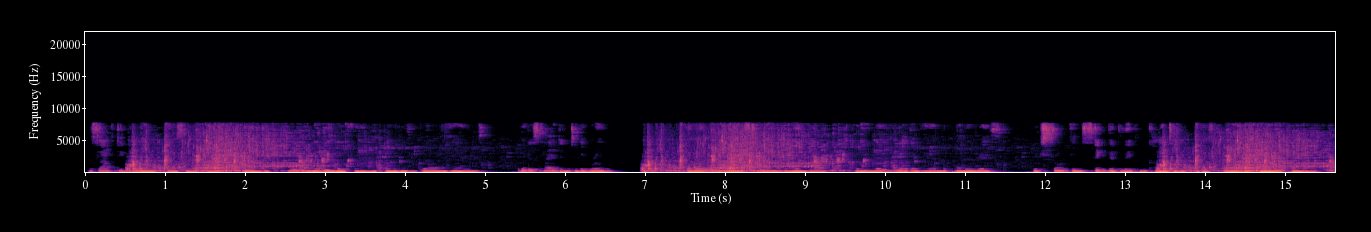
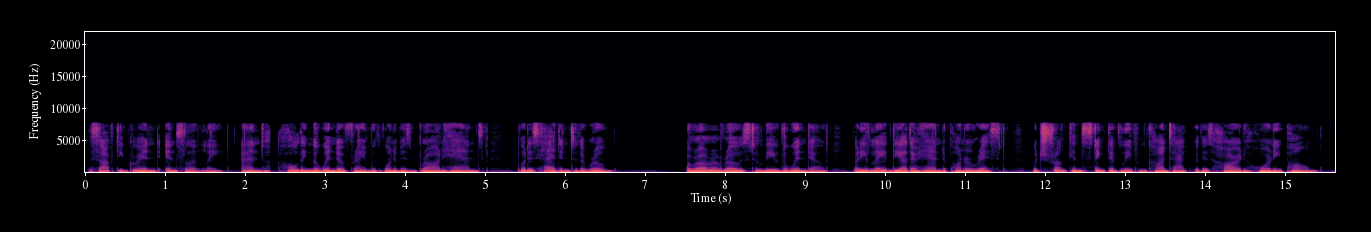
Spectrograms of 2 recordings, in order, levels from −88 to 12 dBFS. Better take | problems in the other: second | noise reduction (classical method WPE with log-MMSE)

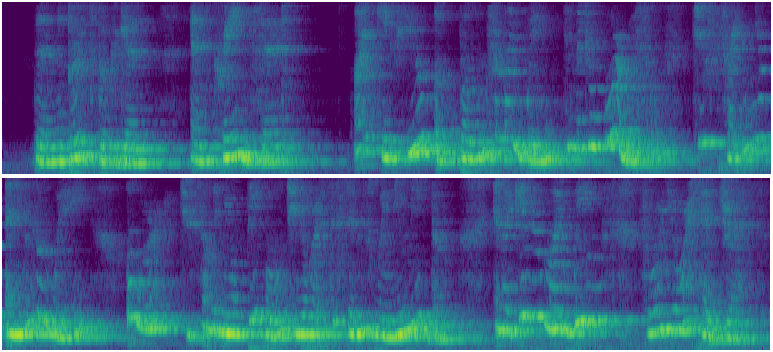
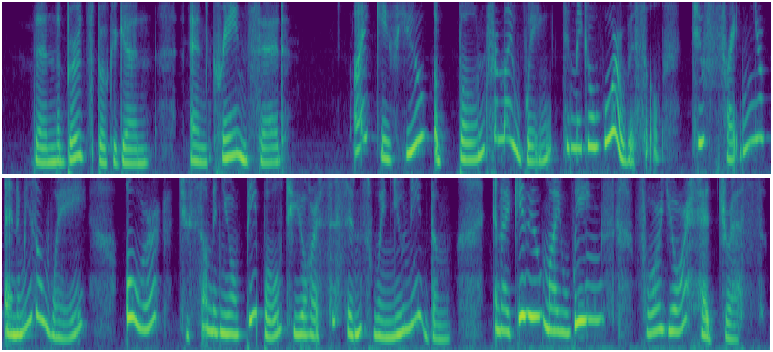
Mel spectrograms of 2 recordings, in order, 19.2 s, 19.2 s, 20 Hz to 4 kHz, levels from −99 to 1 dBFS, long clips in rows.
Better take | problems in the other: second | room echo; dies away in 1.2 s

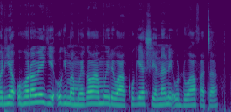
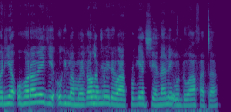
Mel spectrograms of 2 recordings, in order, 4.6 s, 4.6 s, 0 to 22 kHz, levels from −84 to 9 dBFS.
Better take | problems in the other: first | noise reduction (neural mask model Resemble Enhance denoiser)

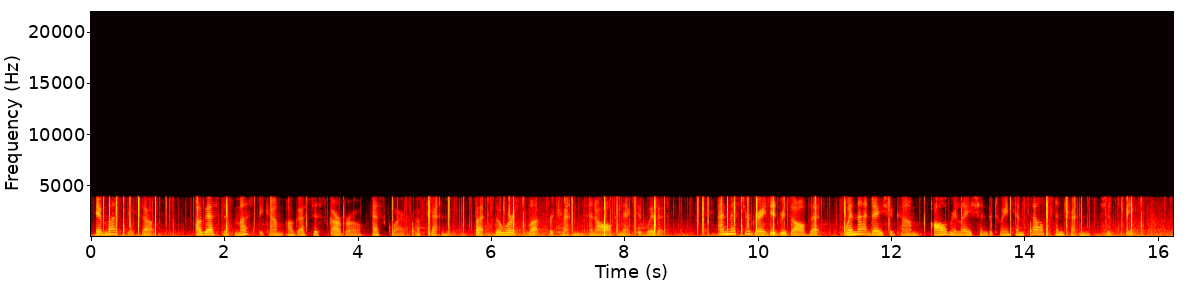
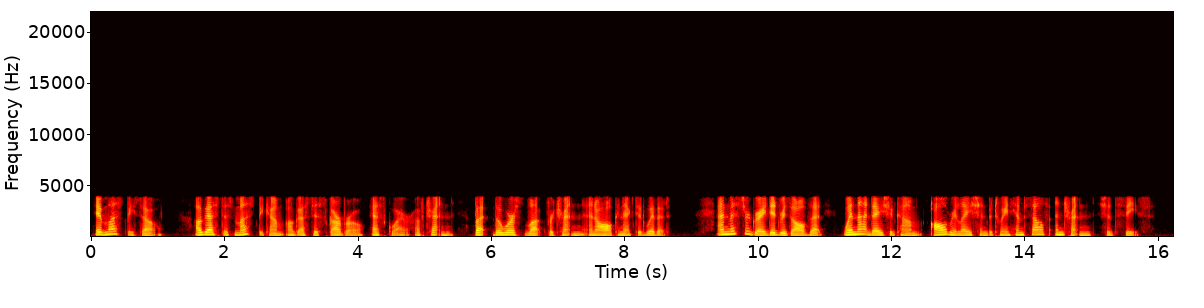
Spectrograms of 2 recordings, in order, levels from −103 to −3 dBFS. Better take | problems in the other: second | background sound (Fire); 1 dB below the speech

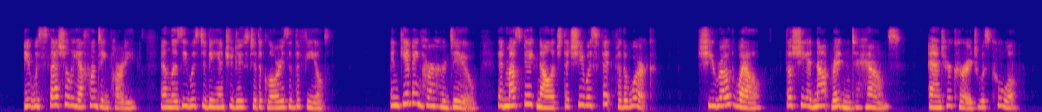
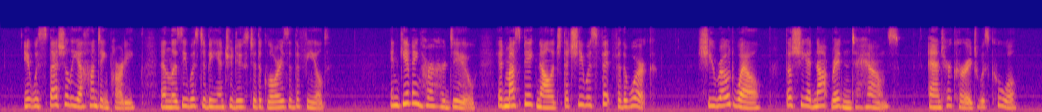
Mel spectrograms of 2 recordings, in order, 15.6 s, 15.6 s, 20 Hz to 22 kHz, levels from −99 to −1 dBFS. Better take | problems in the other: second | noise reduction (neural mask model DeepFilterNet 3)

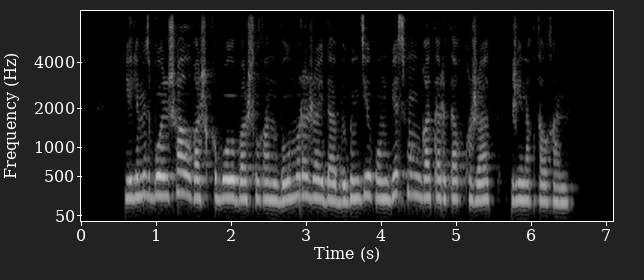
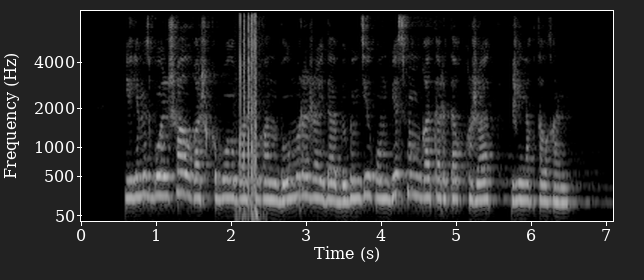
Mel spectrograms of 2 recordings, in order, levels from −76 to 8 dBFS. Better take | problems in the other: first | background sound (Domestic sounds, home sounds); 1 dB below the speech // room echo; dies away in 1.4 s

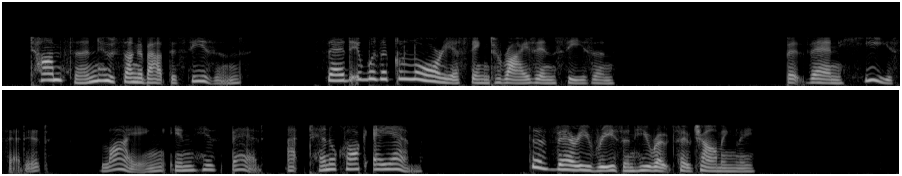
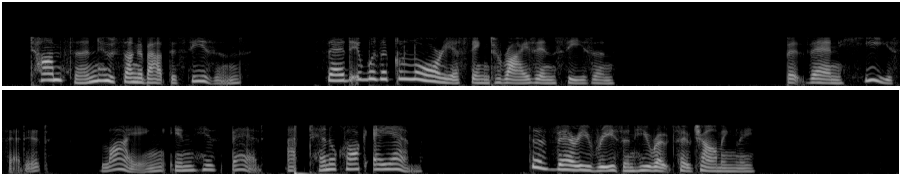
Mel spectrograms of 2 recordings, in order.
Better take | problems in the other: first | background sound (Crack); 10 dB below the speech

